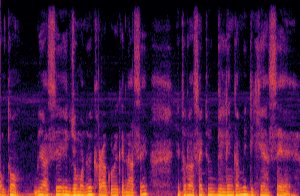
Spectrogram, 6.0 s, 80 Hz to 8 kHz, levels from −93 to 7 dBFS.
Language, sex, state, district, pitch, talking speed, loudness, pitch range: Nagamese, male, Nagaland, Kohima, 130 Hz, 190 wpm, -15 LUFS, 125-140 Hz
